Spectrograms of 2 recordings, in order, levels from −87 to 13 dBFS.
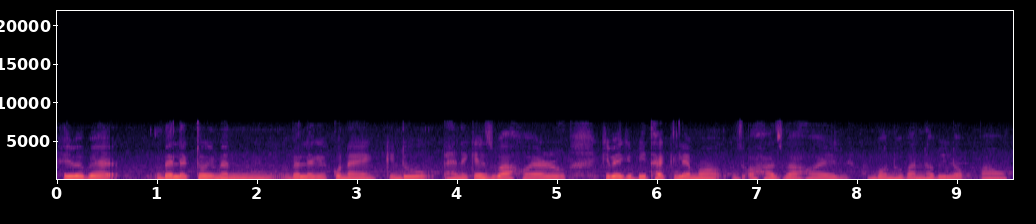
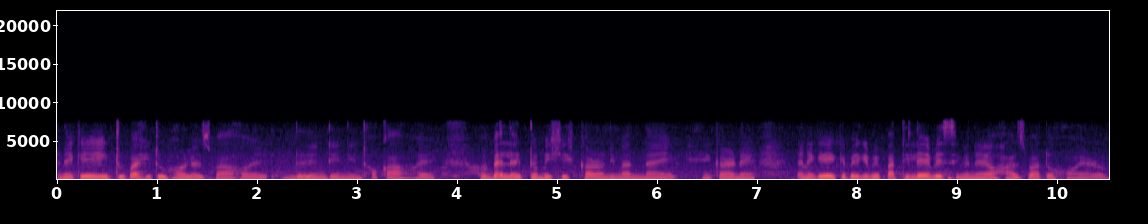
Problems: constant background noise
